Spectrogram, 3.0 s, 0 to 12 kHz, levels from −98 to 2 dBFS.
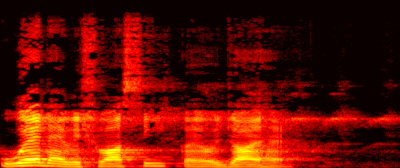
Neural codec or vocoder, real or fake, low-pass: none; real; 10.8 kHz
